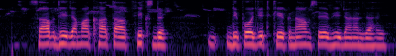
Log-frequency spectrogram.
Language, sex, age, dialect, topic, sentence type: Magahi, male, 41-45, Southern, banking, statement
